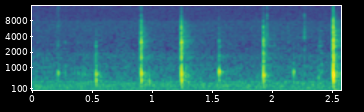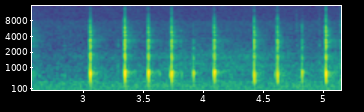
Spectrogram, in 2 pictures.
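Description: Long nails tap and scratch the sides and lid of a small, hollow white cardboard gift box with gold-foil edges. Sixteen short, dry, hollow taps ring out with no lingering resonance, each a mid-pitched knock with a bright edge over a quiet background.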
